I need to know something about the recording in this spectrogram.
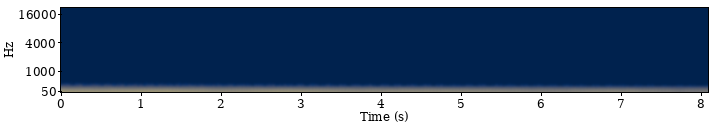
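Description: Paiste 28-inch Bronze Gong No. 8 ringing out and slowly fading: a deep hum of low overtones that swells and wavers gently in loudness as it decays.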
